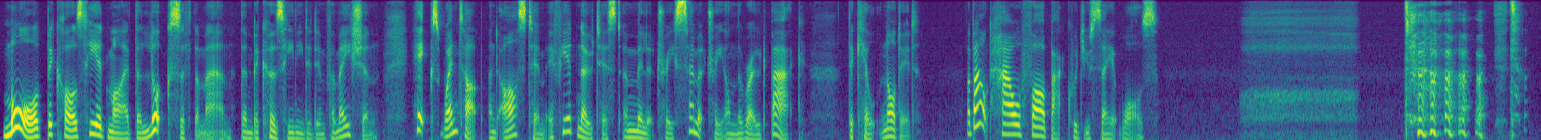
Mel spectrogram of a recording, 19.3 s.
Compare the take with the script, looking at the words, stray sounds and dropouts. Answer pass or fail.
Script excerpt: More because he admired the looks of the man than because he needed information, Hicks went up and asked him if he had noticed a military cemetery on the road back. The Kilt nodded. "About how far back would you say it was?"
fail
